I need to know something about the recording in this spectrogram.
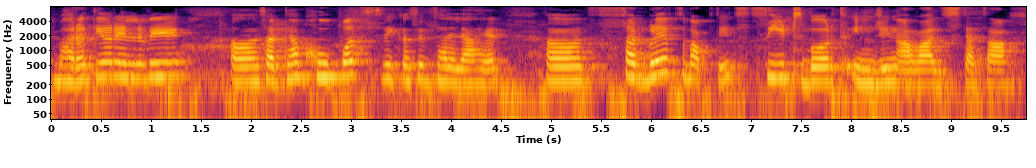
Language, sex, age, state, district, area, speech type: Marathi, female, 30-45, Maharashtra, Pune, urban, spontaneous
